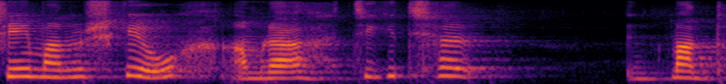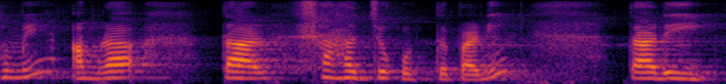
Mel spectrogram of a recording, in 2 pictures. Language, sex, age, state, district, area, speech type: Bengali, female, 18-30, West Bengal, Malda, rural, spontaneous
